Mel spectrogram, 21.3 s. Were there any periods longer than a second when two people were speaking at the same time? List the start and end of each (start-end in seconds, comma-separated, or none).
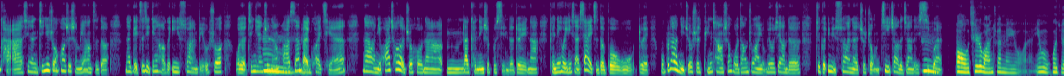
5.2-6.5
